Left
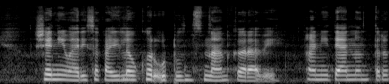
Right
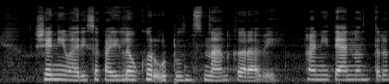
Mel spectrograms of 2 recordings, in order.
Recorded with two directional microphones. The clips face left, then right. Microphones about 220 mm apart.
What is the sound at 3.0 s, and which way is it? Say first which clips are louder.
Speech: left 3 dB; 35° left (ahead or behind).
